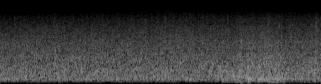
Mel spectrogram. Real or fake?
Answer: real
